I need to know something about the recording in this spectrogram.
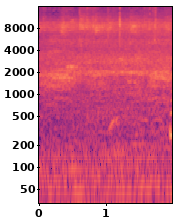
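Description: Faint outdoor background with distant birds calling, a few short calls over a steady low hiss.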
